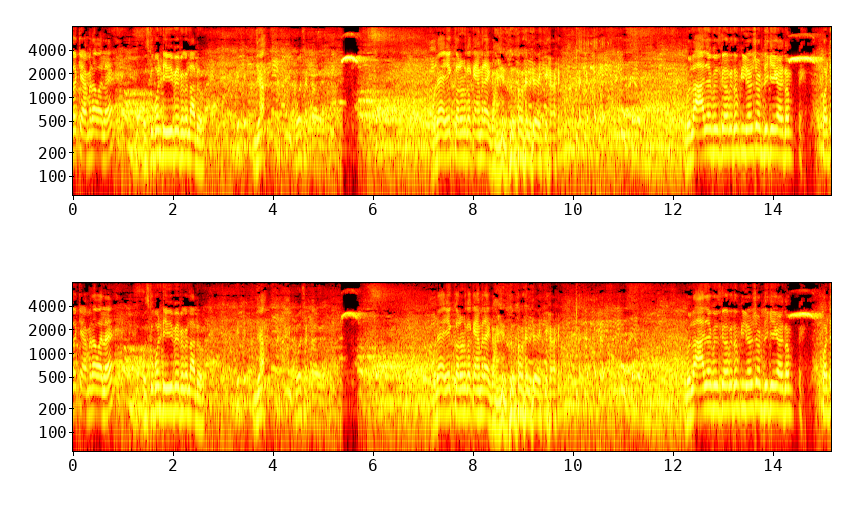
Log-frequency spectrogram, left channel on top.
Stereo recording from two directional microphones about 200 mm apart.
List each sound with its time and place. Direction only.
0.4 s speech: 35° right (ahead or behind)
1.4 s a man's voice: 15° right (ahead or behind)
7.2 s speech: 20° right (ahead or behind)
12.3 s a man's voice: 25° right (ahead or behind)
